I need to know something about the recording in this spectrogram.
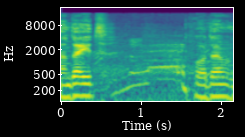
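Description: Shorthorn cattle mooing once: a short call that rises, holds steady, then drops away.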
